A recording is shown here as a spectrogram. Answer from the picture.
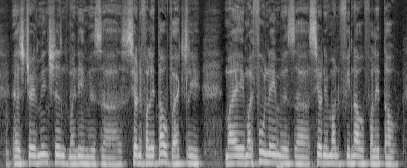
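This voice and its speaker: Over noticeable background noise, a man with a fairly high pitch speaks at a very even loudness in a monotone, flat intonation. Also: moderate pace. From Otara, South Auckland, New Zealand (Tongan family). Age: 30s. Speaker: artist and academic. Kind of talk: casual interview chat. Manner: hesitant, many fillers.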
